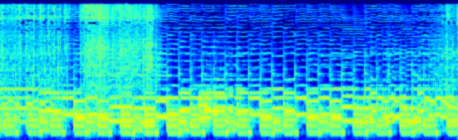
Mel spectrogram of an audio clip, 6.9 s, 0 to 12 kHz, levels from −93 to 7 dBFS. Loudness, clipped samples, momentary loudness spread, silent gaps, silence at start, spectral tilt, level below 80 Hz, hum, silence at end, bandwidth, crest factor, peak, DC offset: -28 LUFS; under 0.1%; 4 LU; none; 0 s; -3.5 dB/octave; -74 dBFS; none; 0 s; 11.5 kHz; 16 dB; -12 dBFS; under 0.1%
